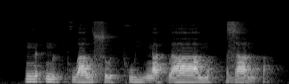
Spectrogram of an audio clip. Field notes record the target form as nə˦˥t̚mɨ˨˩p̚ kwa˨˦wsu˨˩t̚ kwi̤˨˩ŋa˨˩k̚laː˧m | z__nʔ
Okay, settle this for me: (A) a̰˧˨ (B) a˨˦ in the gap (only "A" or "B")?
A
